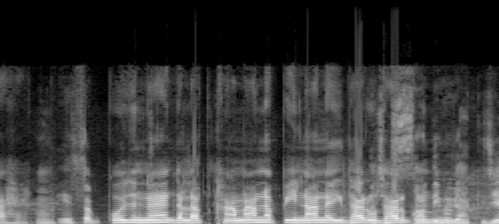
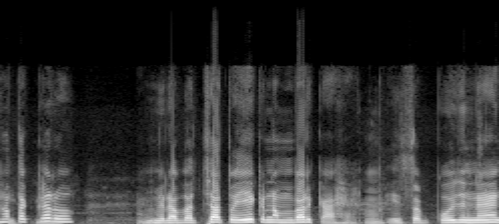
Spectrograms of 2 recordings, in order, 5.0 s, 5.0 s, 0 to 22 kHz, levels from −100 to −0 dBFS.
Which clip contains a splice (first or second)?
second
